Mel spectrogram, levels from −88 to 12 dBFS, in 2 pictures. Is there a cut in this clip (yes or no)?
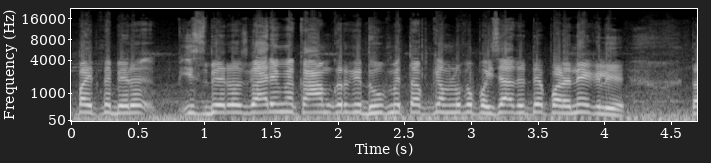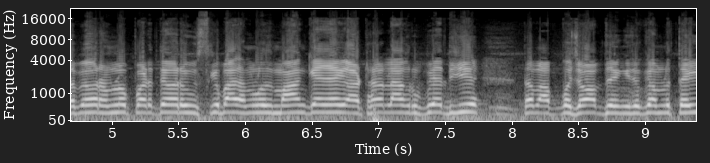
no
